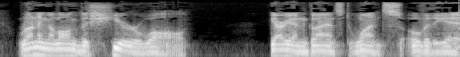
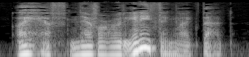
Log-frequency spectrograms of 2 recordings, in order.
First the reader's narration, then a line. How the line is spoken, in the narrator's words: Sinedra whispered softly to Aunt Paul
